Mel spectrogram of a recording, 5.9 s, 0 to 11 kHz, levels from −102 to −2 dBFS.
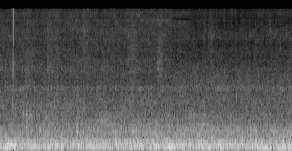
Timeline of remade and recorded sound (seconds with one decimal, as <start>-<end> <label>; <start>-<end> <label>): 0.0-2.8 remade; 2.8-3.8 recorded; 3.8-5.9 remade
